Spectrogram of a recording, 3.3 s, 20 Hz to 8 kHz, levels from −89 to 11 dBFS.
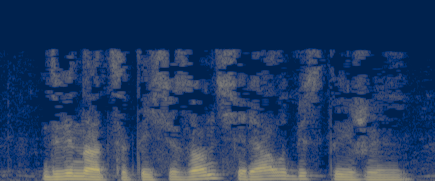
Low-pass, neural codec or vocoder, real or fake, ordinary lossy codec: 7.2 kHz; none; real; MP3, 24 kbps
